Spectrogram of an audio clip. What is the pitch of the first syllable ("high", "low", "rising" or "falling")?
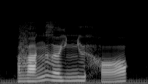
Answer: rising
